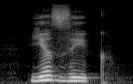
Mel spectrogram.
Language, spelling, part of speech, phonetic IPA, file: Ukrainian, язик, noun, [jɐˈzɪk], Uk-язик.ogg
- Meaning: 1. tongue 2. language, tongue 3. ethnos, nation, tribe 4. captive/prisoner willing to provide intel 5. clapper (of a bell)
